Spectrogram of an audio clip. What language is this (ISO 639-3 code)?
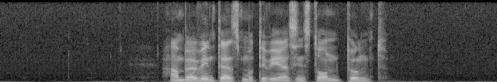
swe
